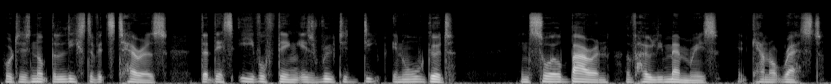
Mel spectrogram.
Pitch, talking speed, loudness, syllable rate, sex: 110 Hz, 200 wpm, -20 LUFS, 5.2 syllables/s, male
